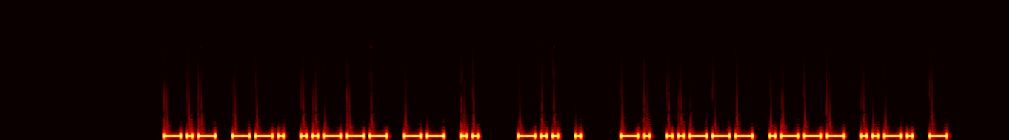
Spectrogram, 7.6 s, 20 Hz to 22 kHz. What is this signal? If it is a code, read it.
Morse code, heard as a keyed tone, about 28 wpm, 700 Hz. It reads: KG2MI DE N2JFT
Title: USA Callsign DE Callsign 28wpm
